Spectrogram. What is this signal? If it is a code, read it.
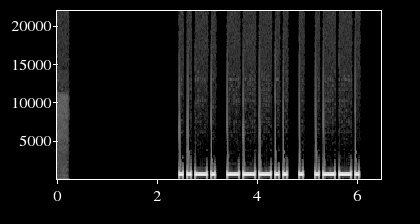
Morse code, heard as a keyed tone, about 15 wpm, 700 Hz. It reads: F8EP
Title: DXCC-100 Call Signs - 4 Characters - 15wpm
